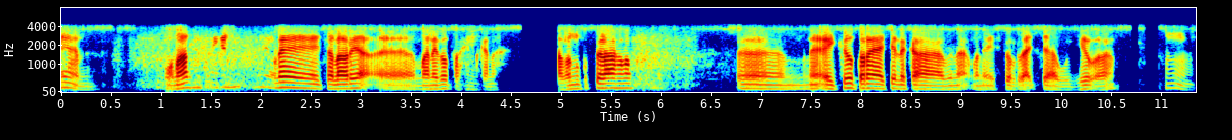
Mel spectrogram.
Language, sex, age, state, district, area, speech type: Santali, male, 45-60, Odisha, Mayurbhanj, rural, conversation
